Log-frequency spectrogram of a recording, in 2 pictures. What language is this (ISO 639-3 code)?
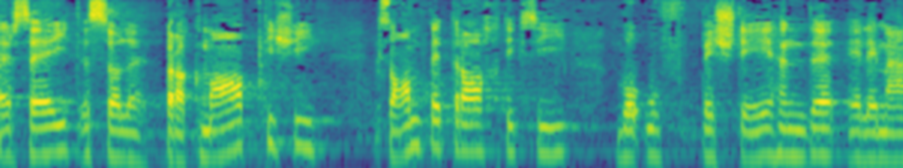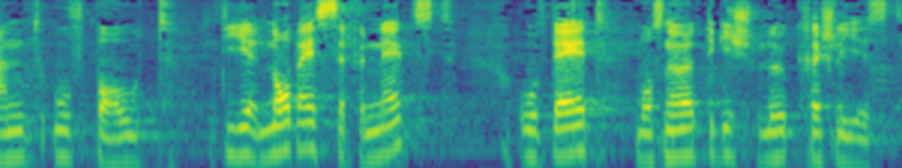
gsw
